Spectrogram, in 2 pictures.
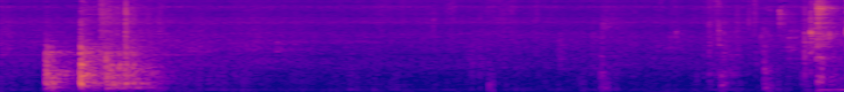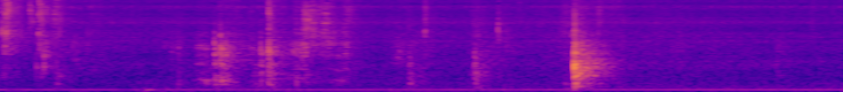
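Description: Plain Greek yogurt being scooped out of a plastic tub with a plastic measuring cup: soft scraping and handling clicks, with one sharp click about seven seconds in. A faint steady low hum starts about four seconds in.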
